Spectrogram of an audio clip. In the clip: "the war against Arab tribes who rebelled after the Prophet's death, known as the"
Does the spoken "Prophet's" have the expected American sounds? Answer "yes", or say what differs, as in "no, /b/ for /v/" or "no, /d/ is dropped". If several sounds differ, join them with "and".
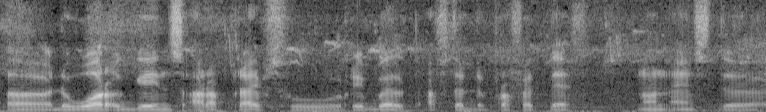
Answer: no, /s/ is dropped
